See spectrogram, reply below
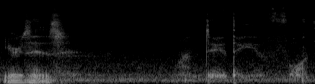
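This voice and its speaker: Guy doing asmr stream, whispery and really slow, soft murmur close to the mic. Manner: slow, soothing, repeats words softly. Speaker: ASMR livestreamer, host. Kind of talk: ASMR, slow whispered roleplay and chat to viewers.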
